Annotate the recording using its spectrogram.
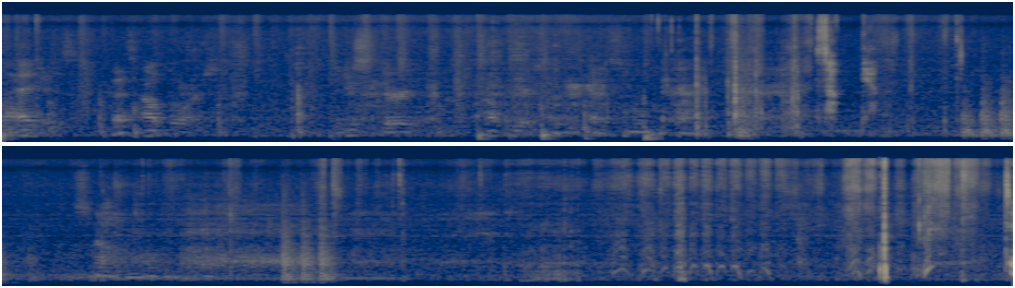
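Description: A young girl speaks quietly and close by.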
